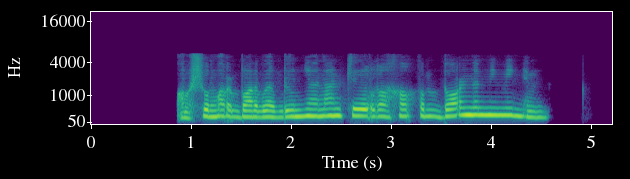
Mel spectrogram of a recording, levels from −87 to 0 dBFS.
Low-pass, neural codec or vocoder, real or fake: 5.4 kHz; codec, 16 kHz, 0.5 kbps, FreqCodec, larger model; fake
